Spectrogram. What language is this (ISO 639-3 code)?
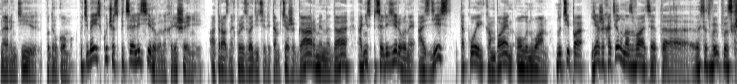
rus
